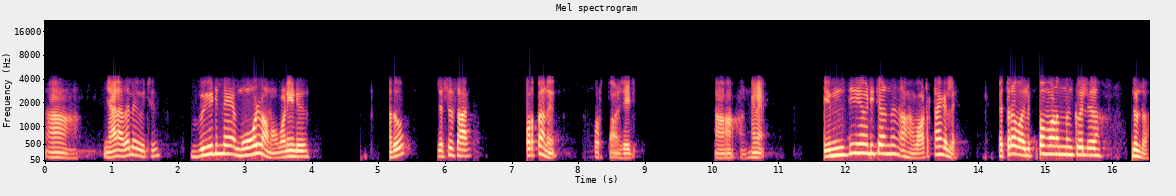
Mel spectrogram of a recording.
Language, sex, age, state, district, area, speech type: Malayalam, male, 18-30, Kerala, Palakkad, rural, conversation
